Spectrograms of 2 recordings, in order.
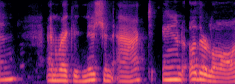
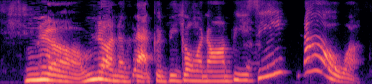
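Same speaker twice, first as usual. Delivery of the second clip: heavy, loud sarcasm with a drawn-out "no"; 6 dB louder than usual. Finishing a string of rhetorical questions to the other speakers: sarcastic. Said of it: "I put my sarcastic panties on".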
